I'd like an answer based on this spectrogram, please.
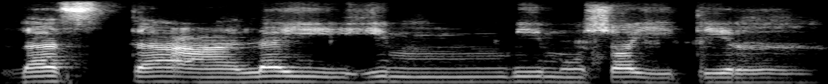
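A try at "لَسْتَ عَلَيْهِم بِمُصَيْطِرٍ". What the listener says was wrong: Jangan bimusya. Ujung lidahnya turun ke bawah. Bimusaitir. Iya, jangan iya, jangan syaitir. Iya, sayyitir. Hati-hati jadi sya ya.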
